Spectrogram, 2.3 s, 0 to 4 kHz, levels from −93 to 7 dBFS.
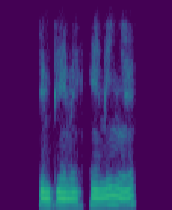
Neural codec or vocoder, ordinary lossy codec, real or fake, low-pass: none; Opus, 24 kbps; real; 3.6 kHz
